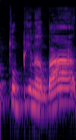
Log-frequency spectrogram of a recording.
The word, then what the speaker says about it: tupinambá: Falso está na última. É oxítona terminada em A.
